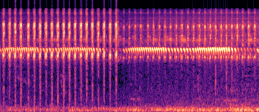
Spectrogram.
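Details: Night-singing katydid, known locally as walang kecek: loud separate high clicks for two seconds, then a continuous shrill buzzing trill takes over with softer ticking underneath.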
